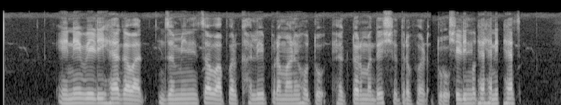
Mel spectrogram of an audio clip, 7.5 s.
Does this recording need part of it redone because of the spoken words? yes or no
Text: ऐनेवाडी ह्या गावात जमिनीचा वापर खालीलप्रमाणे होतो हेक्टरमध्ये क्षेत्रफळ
yes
